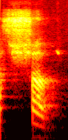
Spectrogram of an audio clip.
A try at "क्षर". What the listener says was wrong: शर, क्षर, क्षर, ककार का उच्चारण करेंगे, का को नहीं, क्षर नहीं बोलना है, क्षर, क्षर ककार अर्ध ककार तो रहेगा ही, केवल आपका उच्चारण आ रहा है शर, क्षर, क्षर।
